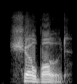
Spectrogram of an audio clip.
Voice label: "showboat", American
